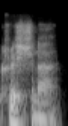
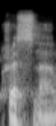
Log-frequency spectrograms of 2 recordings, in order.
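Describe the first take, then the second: First: The sibilant is an 'sh' sound. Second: The sibilant is a plain 's' sound. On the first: The speaker calls it right. "we say Krishna" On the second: The speaker calls it wrong. "we would never say Krishna"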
